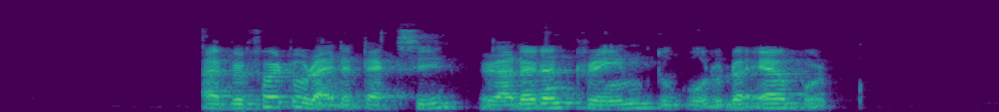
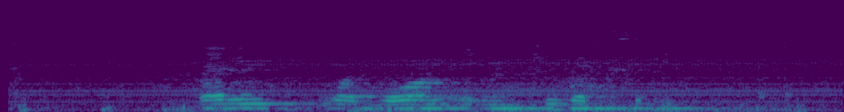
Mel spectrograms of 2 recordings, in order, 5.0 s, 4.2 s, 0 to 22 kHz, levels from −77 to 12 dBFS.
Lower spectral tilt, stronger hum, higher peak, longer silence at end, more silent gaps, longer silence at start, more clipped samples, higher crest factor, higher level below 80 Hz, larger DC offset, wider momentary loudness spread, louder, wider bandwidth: second, -5.5 dB/octave vs -9.5 dB/octave; neither; first, 0 dBFS vs -22 dBFS; first, 0.85 s vs 0 s; neither; first, 1 s vs 0.05 s; neither; about the same, 18 dB vs 16 dB; second, -64 dBFS vs -56 dBFS; neither; second, 10 LU vs 21 LU; first, -16 LUFS vs -38 LUFS; about the same, 7.6 kHz vs 7.2 kHz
